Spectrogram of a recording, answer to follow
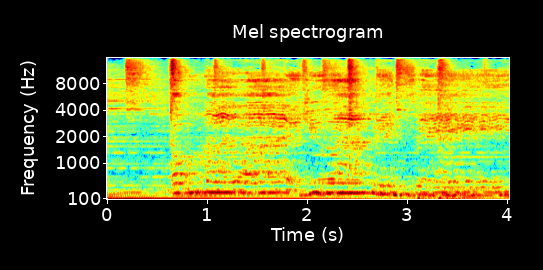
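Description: Live contemporary worship music: a band playing with a congregation singing along in a large room, over a held bass note that shifts to a new note near the end.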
